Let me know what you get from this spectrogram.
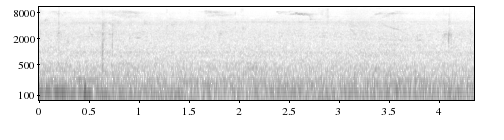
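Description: Outdoor background sound: faint, short chirps of small birds over a steady low hum, with a few light clicks as the selfie-stick tripod is handled.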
